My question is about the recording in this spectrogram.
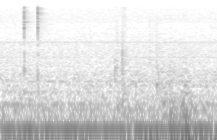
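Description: Two quick clicks close together about a quarter second in, then a fainter click about a second later, like a computer mouse being clicked, over a faint low room hum.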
